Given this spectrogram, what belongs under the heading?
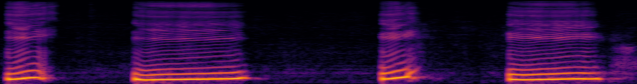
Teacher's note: जब हम ई का उच्चारण करते हैं तो हमारी जीभ क्या होती है ऊपर की ओर ज्यादा खिंचाव लेती है ऊपर की ओर उठती है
